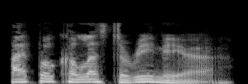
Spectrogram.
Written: hypocholesteremia

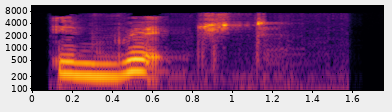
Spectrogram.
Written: enriched

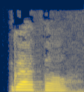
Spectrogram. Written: grappo

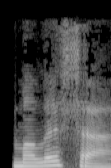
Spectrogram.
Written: melissa

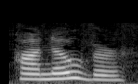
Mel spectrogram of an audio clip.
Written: Hannover

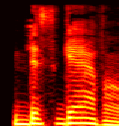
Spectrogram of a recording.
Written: disgavel

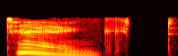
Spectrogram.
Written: tanked

